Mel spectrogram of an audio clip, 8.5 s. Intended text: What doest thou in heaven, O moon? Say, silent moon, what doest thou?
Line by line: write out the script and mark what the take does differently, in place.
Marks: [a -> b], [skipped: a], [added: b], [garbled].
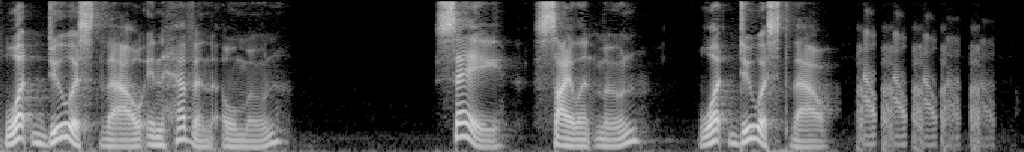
What doest thou in heaven, O moon? Say, silent moon, what doest thou?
